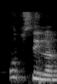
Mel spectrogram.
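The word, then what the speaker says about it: Ypsilon: ওয়াই কে কি উপসিলন বলা হয়।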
